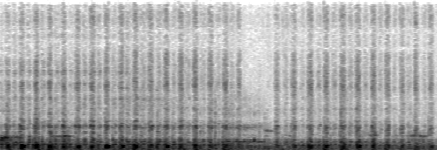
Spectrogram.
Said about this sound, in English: And I'm going to use my little grater.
